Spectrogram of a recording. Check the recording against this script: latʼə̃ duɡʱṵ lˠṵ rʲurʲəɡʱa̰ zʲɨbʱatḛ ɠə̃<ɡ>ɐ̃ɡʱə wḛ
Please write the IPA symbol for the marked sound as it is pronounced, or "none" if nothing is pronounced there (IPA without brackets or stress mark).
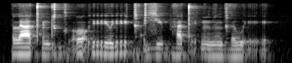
ɡ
